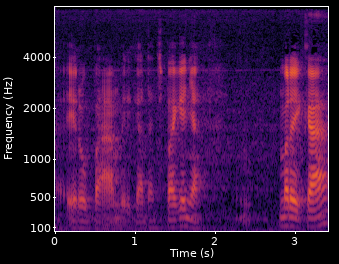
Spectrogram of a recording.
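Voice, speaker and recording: With audible room echo and noticeable background noise around him, this man talks at a moderate pace. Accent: Javanese. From Java, Indonesia. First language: Javanese (speaking Indonesian). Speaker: history content creator. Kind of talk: casual talk about a book. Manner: halting, many fillers.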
